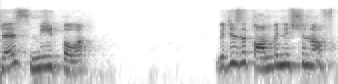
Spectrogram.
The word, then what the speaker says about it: mirepoix: It is pronounced as mirepoix, which is a combination of onion, carrots, and celery.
